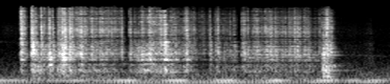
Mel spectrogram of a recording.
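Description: Gritty scratching and scraping as soil is cleared away while digging around a buried metal object, a bomb: a continuous rasp of many small rubbing strokes over a low steady hum.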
